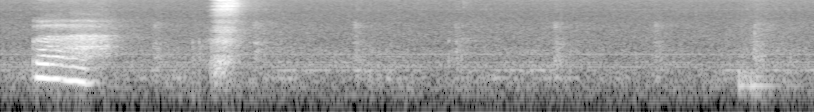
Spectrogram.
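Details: Sneezing compilation: a voiced 'ah' intake, then a short sharp burst of air (a sneeze), then quiet room noise and a softer exhaled sound.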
